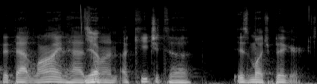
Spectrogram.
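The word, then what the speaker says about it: Akecheta: Did I say it wrong again? – Akicheta. – Fuck. Akicheta.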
